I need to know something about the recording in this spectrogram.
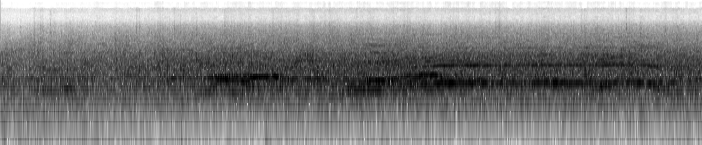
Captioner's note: applause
